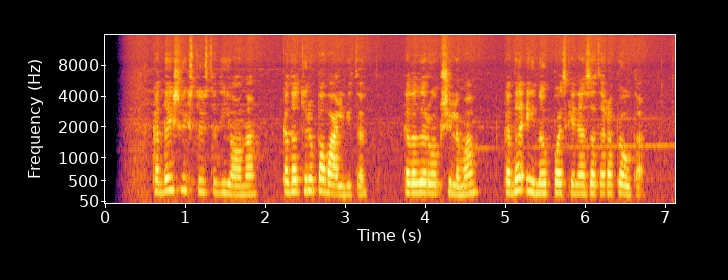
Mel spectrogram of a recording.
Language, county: Lithuanian, Vilnius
